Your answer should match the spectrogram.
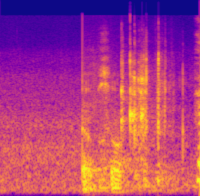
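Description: Metallic clicks and clinks from a bicycle's Billibars detachable handlebar being handled. It is a quick cluster of sharp clicks with short ringing, starting about a second in after a steady low background hum.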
